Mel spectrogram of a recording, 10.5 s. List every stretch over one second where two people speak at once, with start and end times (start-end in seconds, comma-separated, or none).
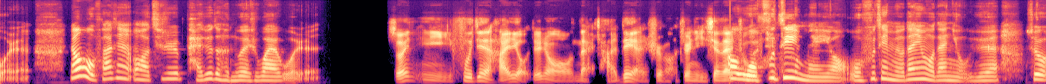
none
